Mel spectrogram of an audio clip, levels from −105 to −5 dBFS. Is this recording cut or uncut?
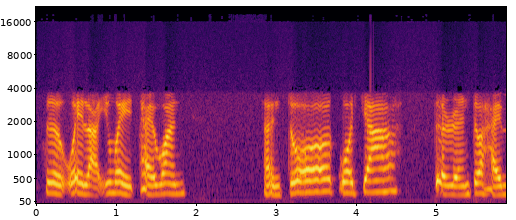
uncut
